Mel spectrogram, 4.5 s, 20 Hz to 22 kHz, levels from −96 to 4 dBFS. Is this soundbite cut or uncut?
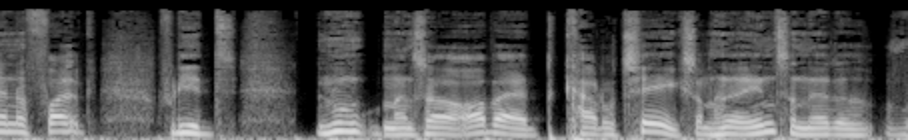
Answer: cut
